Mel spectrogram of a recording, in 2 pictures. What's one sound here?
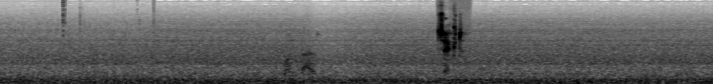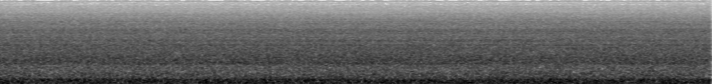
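A jet's engines drone steadily from inside the cockpit.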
